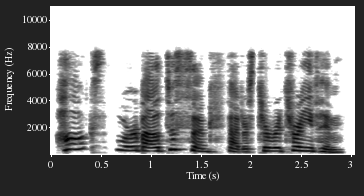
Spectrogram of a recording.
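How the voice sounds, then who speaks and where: Woman w a high voice reading fanfic out loud, trips on words a bit, slightly muffled mic. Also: very animated, normal speed. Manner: stumbles and rereads words. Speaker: narrator reading fan fiction. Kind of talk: informal story narration.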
